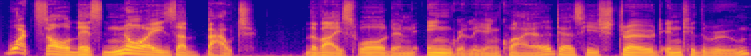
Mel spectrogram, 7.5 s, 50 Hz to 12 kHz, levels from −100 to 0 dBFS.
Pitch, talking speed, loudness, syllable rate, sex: 100 Hz, 130 wpm, -20 LUFS, 3.7 syllables/s, male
